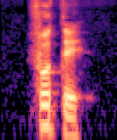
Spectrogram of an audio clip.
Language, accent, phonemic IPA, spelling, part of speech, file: French, France, /fo.te/, fauter, verb, LL-Q150 (fra)-fauter.wav
- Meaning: to make a mistake, to mess up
